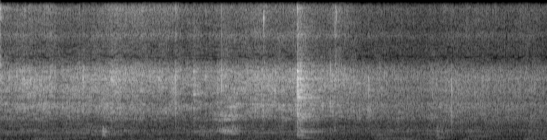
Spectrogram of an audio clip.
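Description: Tomato masala with chili powder, coriander powder, garam masala, fresh coriander and mint sautéing loudly in a pan for mushroom biryani, a dense close sizzle with rhythmic stirring scrapes.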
